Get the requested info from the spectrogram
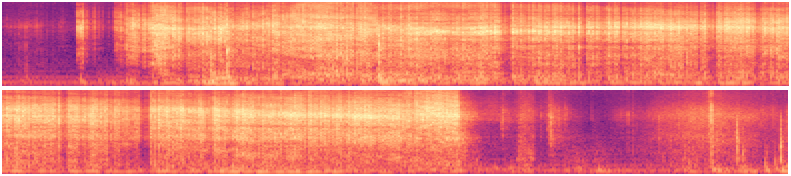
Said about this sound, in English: It's ripping paper in half. It's gonna start really smooth, really slow, and then it's gonna get probably pretty violent.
